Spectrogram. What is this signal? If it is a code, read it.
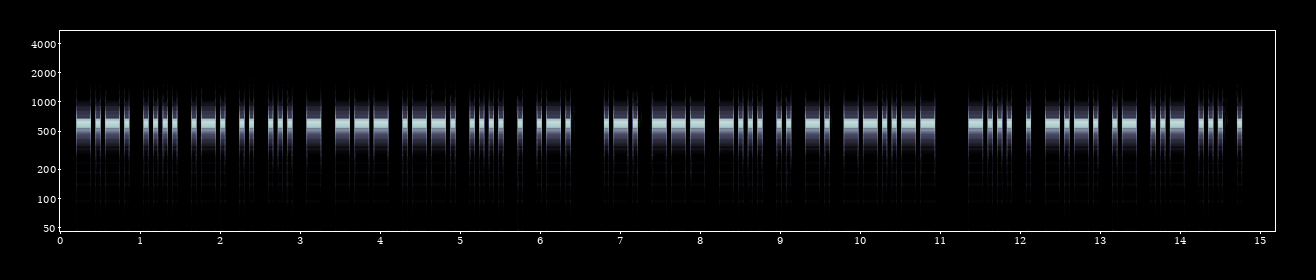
Morse code, heard as a keyed tone, about 20 wpm, 600 Hz. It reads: CHRISTOPHER ROBIN, BECAUSE
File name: cw-books / winnie-the-pooh / winnie-20wpm-page-0019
